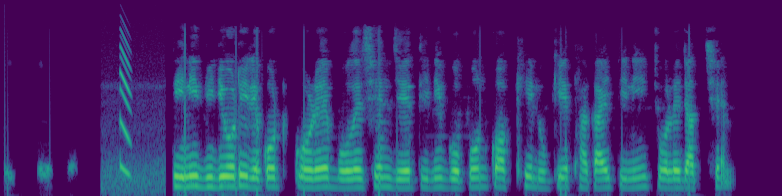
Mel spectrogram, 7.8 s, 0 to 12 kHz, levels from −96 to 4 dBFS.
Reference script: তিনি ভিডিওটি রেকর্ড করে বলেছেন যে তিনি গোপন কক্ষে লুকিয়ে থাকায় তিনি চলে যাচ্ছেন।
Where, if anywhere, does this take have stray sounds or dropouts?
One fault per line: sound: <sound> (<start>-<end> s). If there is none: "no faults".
sound: chirp (1.2-1.3 s)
